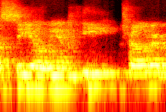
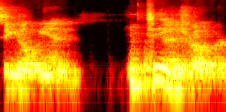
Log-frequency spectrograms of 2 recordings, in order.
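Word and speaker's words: comptroller: So all of that said, they're definitely involved in, I know it's spelled COMP controller, but I think it's CON controller, because they basically control the purse strings, of what ultimately we depend on to raise the taxes.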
